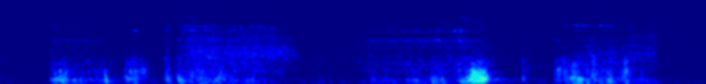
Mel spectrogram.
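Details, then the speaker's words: Boy in a mother's home video, shown in a talk on pediatric sleep-disordered breathing: three noisy, rattling, harsh, effortful snoring breaths during sleep, with interrupted sleep noted. "that's snoring, not great breathing. He has some interrupted sleeping as well."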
